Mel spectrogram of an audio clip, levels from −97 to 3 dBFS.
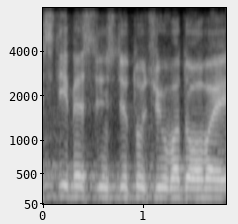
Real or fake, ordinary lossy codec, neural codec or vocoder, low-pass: real; Opus, 24 kbps; none; 7.2 kHz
